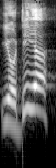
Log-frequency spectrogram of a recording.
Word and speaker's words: Euodia: But if you've got the Greek reading next to it, you might as well pronounce it the way they do. So it is Euodia and Syntyche.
